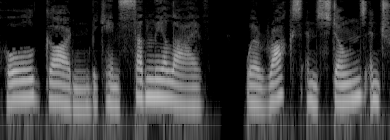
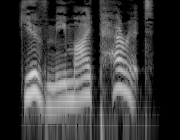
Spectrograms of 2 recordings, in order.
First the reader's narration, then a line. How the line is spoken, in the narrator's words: cried Punchkin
